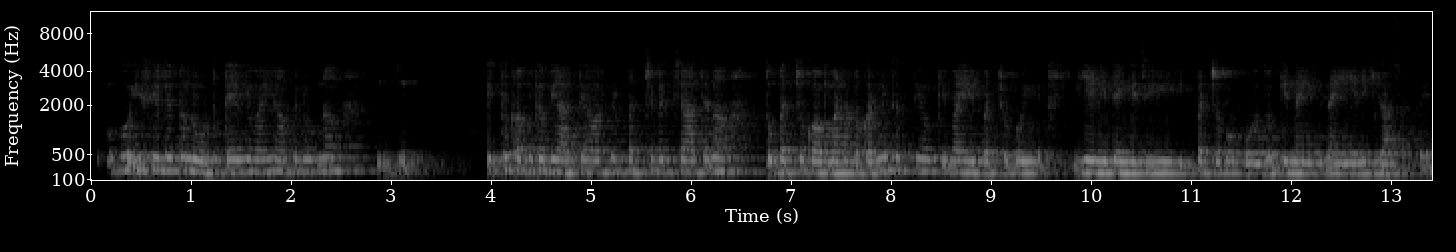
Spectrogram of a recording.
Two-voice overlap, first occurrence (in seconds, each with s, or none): none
